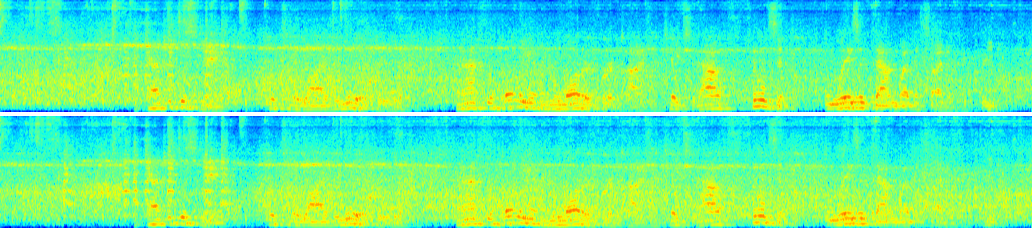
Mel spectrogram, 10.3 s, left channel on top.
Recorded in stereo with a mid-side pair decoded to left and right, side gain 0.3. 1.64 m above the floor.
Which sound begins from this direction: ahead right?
A man speaking, at 1.3 s.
